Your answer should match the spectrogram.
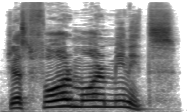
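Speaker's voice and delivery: put-on high, slow whiny kid voice; Junior pleading. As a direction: stretch it out like a kid begging to stay up. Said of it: "with Junior saying".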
